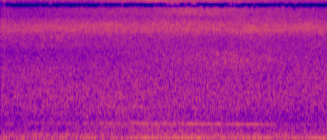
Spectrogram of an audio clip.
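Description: A passing motor vehicle's engine: a low, steady rumble with a faint hum above it, swelling about halfway through.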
